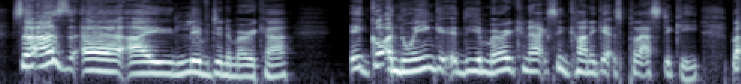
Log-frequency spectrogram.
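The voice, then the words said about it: British accent. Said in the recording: “she's got a great British accent. She's so cute.”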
